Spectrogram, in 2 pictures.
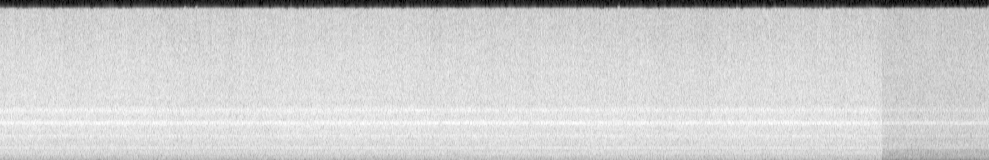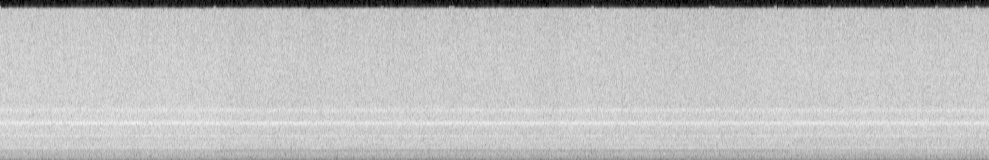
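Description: Jet engine running steadily at idle: a constant high whine over a roar. About thirteen seconds in the level drops suddenly, and the same whine carries on more quietly.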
